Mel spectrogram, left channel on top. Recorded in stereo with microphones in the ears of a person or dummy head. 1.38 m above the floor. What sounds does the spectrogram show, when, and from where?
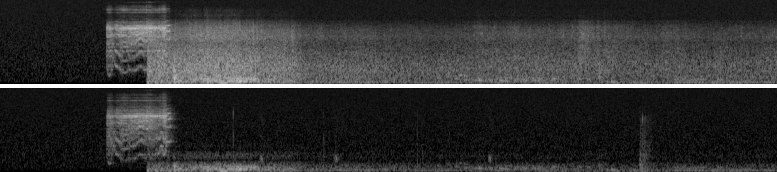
1.1 s a squeak: 25° left (ahead or behind), 1.6 m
